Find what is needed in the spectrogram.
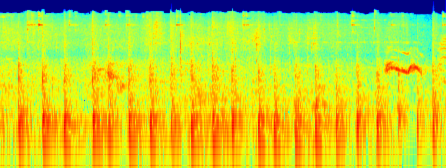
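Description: A drum beating a steady, fast rhythm of about four to five strokes a second.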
